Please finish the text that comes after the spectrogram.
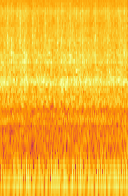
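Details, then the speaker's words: Bus engine, described as a Dodge/Chrysler product, started after a filter change: steady idle with a light busy valve-train rattle over the low engine note, no leaks; cause not pinned down. "there we go all right well still sounds like a Dodge or Chrysler product with all the rattling but um yeah we're not leaking sweet"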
